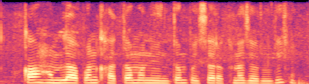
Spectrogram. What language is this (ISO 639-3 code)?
hne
